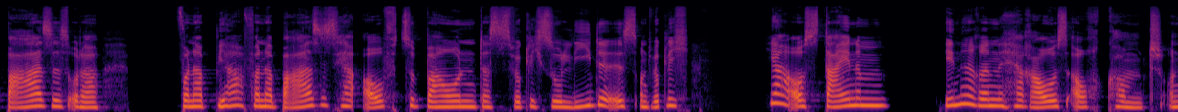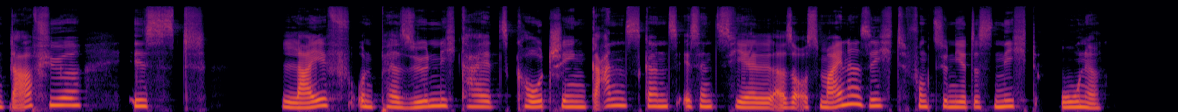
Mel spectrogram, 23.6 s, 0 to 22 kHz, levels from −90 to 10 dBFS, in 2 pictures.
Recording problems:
uneven, jittery; strongly; from 2 to 23 s

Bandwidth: 17 kHz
